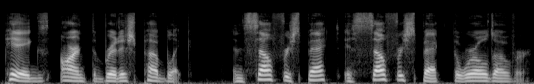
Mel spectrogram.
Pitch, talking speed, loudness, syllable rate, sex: 165 Hz, 155 wpm, -18 LUFS, 4.3 syllables/s, female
